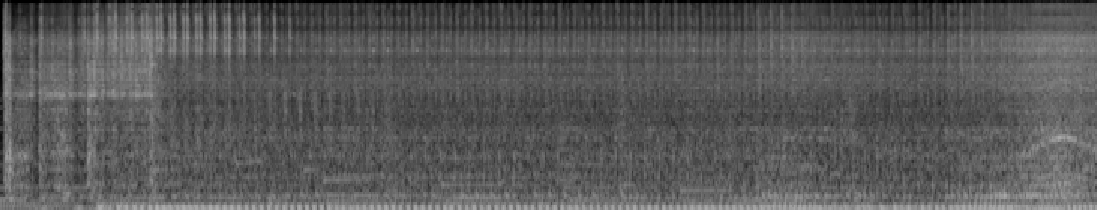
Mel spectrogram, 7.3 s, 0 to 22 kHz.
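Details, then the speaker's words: BMW R1150GSA twin after swapping the left cam chain tensioner for the updated version: cranks, catches and settles into a steady even run with no chain clatter; noise gone, though throttle body butterflies still rattle. "Fortunately, the noise just went away, so the repair was successful."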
